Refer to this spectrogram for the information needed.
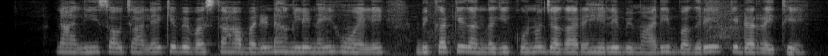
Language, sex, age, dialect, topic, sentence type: Chhattisgarhi, female, 41-45, Central, banking, statement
